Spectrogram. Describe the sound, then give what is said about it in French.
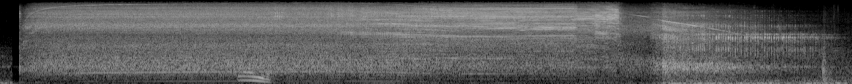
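Angle grinder cutting metal while the operator holds steady pressure: a loud, continuous high-pitched grinding hiss runs for about six seconds, then drops abruptly and tails off. “je vais maintenir une pression du coup et allumer donc ma meuleuse.”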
